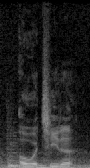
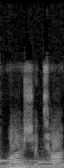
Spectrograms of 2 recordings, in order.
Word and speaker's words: Ouachita: tiger baseball after this i've heard people say oh a cheetah oh wish tall oh a cheetah is it pronounced oh aikida searching for washi at a baptist university back in texas everybody pronounces it wichita but really it's ouachita washington towel how would you pronounce it wash it wash it off it's washita baptist university get it right it's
